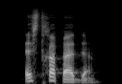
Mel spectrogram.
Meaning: strappado, a torture or punishment technique where the victim is tied at a pole which is dropped from a considerable height to just above the soil; aboard a vessel, the victim is dipped into the sea
- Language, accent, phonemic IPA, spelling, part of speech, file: French, France, /ɛs.tʁa.pad/, estrapade, noun, LL-Q150 (fra)-estrapade.wav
